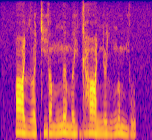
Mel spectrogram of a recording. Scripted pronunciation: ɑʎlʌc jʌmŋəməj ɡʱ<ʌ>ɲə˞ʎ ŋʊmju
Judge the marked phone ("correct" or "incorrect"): incorrect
